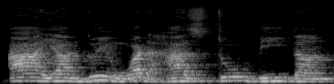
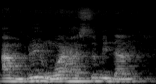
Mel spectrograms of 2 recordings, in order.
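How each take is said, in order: First: Each word is said fully and separately. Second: The words are run together and shortened.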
